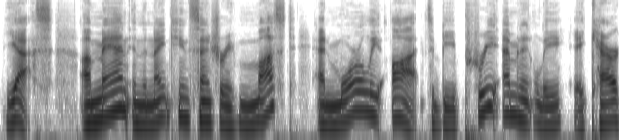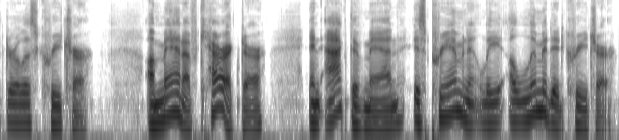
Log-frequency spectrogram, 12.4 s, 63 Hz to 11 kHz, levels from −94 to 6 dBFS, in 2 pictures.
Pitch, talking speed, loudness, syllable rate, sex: 130 Hz, 150 wpm, -19 LUFS, 5.4 syllables/s, male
